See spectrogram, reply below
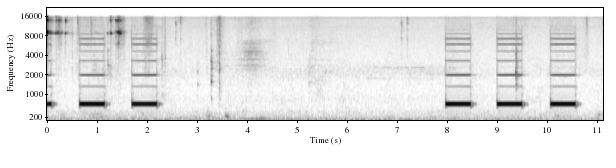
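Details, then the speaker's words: Cochlear implant activation in an 8-year-old girl with hearing loss diagnosed at 15 months who previously used bilateral hearing aids: threshold-testing beeps measuring T-levels, her softest detections on various electrodes. "really what we're doing is measuring what are called t levels and the tea levels um help set the soft levels for the implant"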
